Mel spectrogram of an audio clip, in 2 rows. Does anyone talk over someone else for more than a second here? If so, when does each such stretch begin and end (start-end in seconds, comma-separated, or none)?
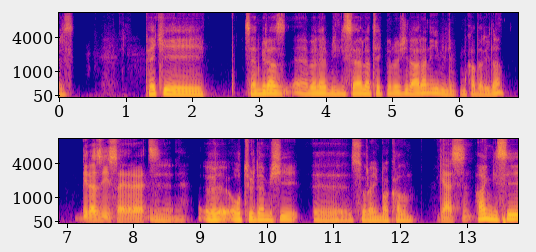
none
